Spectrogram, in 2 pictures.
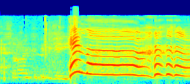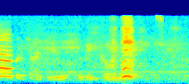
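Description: A baby babbles close by.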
